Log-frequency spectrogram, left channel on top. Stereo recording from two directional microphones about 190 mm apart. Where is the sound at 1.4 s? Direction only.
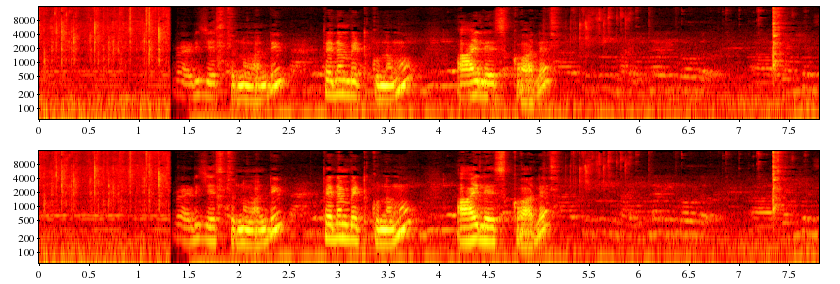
40° right (ahead or behind).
